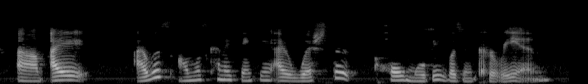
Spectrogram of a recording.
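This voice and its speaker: With an American accent, a woman speaks in an unremarkable speaking voice at medium pitch and a moderate pace, her intonation lively. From US West Coast, Northern California. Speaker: podcast co-host, film reviewer. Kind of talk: casual chat. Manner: heavy use of fillers like 'like' and 'you know'.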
